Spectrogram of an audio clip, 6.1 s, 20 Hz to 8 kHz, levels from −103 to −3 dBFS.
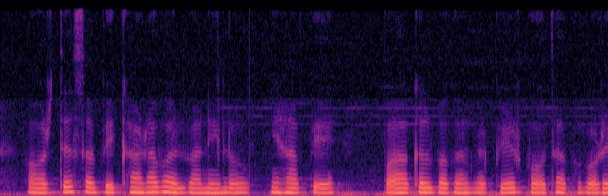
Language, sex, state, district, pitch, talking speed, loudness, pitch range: Bhojpuri, female, Uttar Pradesh, Gorakhpur, 185 Hz, 160 wpm, -35 LUFS, 185-190 Hz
